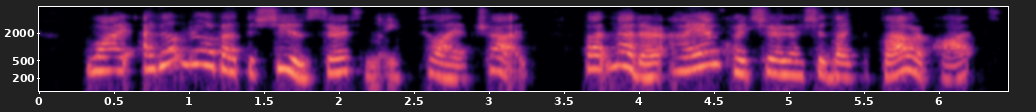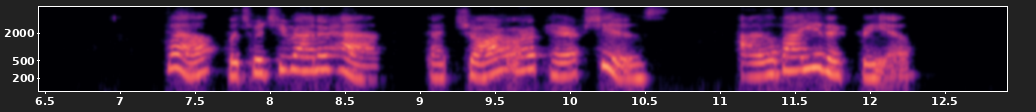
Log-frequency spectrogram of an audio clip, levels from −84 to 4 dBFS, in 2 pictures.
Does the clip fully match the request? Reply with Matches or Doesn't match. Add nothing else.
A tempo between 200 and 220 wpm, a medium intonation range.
Doesn't match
